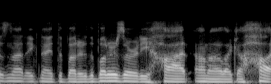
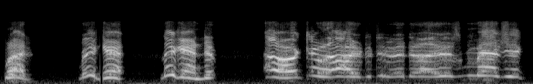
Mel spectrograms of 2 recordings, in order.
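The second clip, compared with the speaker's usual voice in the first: high, strained shouting in disbelief; high-pitched indignant holler, last words drawn out; outraged character; slower than usual. Acted. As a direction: wail the protest at a very high pitch. Game master voices outraged monster.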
